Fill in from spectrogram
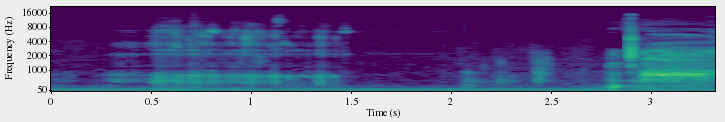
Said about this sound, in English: So if you haven't already, I want to invite you to take your first sip of tea. And I'm going to do so as well.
